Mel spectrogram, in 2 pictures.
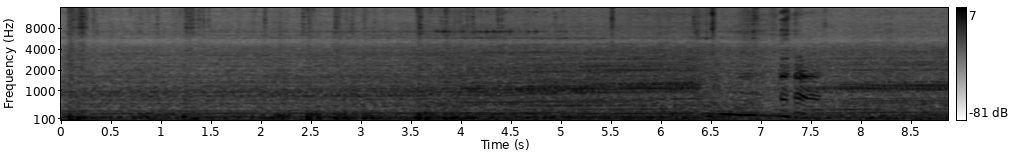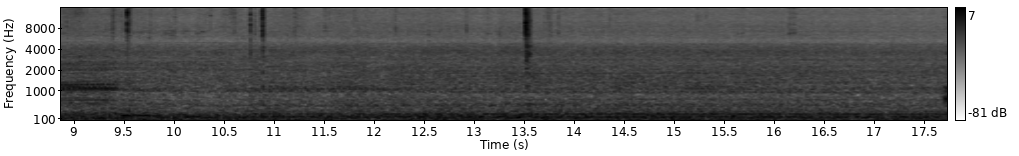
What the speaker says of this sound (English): this highway really exaggerates tire noise more than any other road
